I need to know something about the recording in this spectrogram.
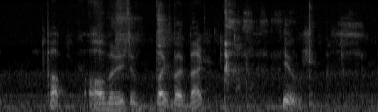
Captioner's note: laughs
